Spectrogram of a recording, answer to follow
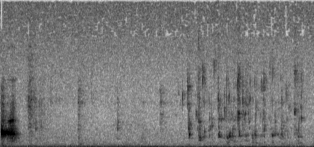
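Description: A glass bottle and tumblers being handled to pour a drink: a brief clink right at the start, then a run of small clicks and trickling about two and a half seconds in as the drink begins to pour.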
